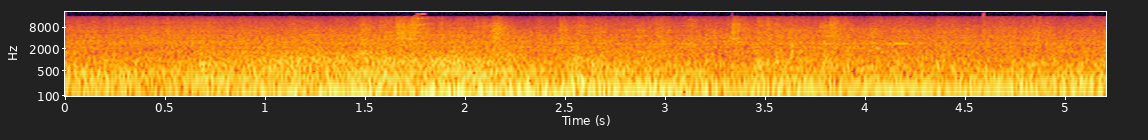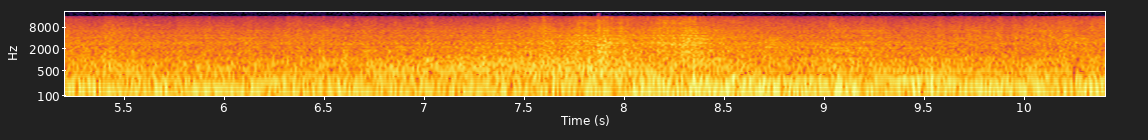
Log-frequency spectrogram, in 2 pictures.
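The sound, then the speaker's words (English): A steady rumble of a train carriage rolling along the rails as the engine picks up and the carriage vibrates, with low droning hum and faint rhythmic rattles and clicks, continuous throughout with no voices. “As the engine picks up, and the carriage vibrates. The train moves on.”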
